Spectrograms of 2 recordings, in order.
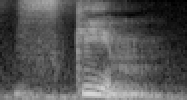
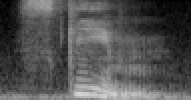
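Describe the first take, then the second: No difference in how they are said.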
